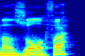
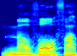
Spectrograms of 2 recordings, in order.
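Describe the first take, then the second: First: The middle consonant is a plain z sound. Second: The middle consonant is an emphatic dh sound. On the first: The speaker calls it wrong. "Dho ini dibaca zai terus" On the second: The speaker calls it right. "Nazafah bukan nazafah"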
